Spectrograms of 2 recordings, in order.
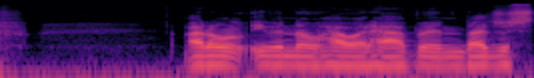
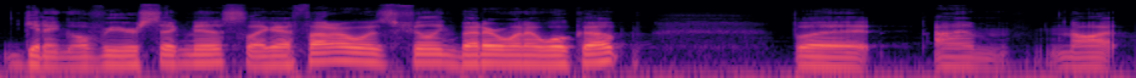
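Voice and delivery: usual speaking voice

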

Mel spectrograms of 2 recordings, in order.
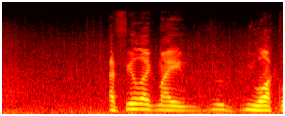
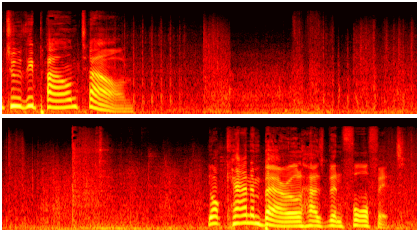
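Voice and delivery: hammy villain commander; 11 semitones higher than usual. Acted. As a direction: taunt the enemy like a cartoon villain. Taunting enemy tanks in character.

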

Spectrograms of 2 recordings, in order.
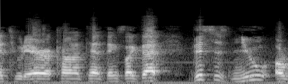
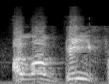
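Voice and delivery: mock heckler shout, pitched up; raised, higher retold yell; imitated yell; 8 semitones higher, 4 dB louder, slower than usual. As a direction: call it out like a golf-course heckler. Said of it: "he yelled something like".

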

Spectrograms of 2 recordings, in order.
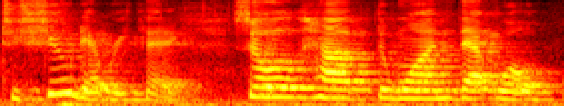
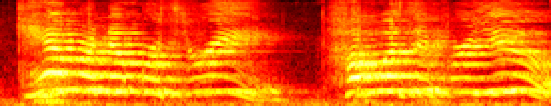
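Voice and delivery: much higher, much louder, fast hollered question; shouting up to the catwalk; 11 semitones higher, 9 dB louder than usual. Retold or imitated. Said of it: "So he says".

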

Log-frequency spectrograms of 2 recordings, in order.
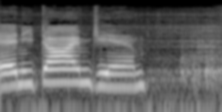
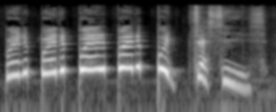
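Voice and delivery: pretty, pretty, higher and louder; excited cooing; 7 semitones higher, 8 dB louder than usual. Acted. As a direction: gush over the princesses. Cooing over toy princesses.

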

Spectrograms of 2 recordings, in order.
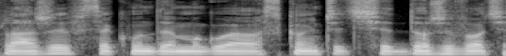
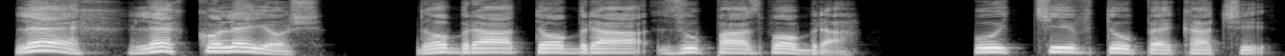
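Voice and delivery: high, loud show-off with foreign phrases; merry Thai barman; 9 semitones higher, 5 dB louder than usual. A narrator's reading. Thai barman showing off his Polish to a tourist, merry and loud. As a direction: rattle off learned Polish proudly, high and loud.

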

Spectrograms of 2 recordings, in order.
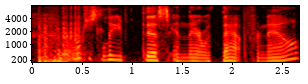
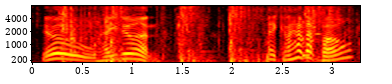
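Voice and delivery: louder cheeky call across the field; friendly call; 4 semitones higher, 6 dB louder than usual. Real, not acted. Player cheekily asking a skeleton for its bow, loud call.

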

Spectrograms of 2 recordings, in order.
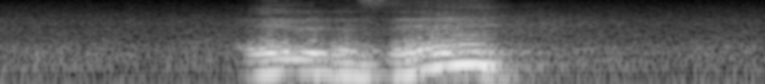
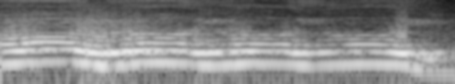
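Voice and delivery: mock wailing; 7 semitones higher, 3 dB louder, slower than usual. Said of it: "בבכי גדול".

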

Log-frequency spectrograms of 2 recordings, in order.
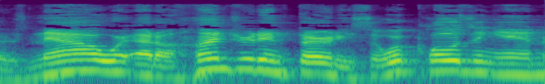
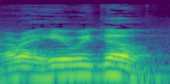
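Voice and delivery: normal talking voice

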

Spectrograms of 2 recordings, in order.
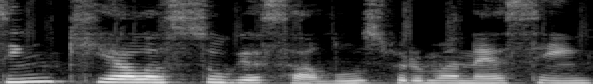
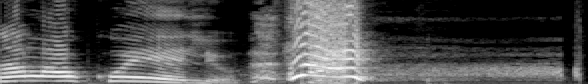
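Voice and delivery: startled scream; 9 semitones higher, 9 dB louder, much slower than usual. Real, not acted. Rabbit monster appears.

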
